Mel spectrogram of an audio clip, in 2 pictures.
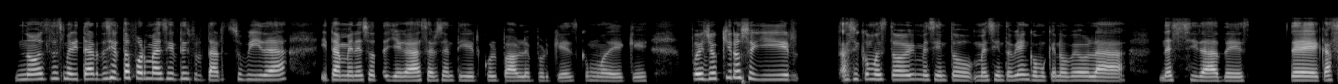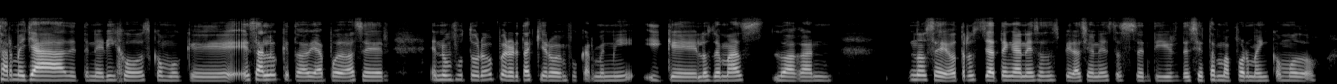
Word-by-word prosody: no 230 +2 +2
es 250 +1 -1
desmeritar 245 -2 +2
de 265 - -6
cierta 300 +1 +4
forma 275 -2 +4
decir, 260 -1 +1
disfrutar 225 -6 -1
su 235 +2 -10
vida 220 +1 +2 0.3
y - - -9
también 205 -2 +4
eso 210 0 0
te 200 -1 -7
llega 185 -1 +2
a 185 - +9
hacer 190 -1 -3
sentir 190 -2 -5
culpable 180 -2 -1
porque 175 -2 -8
es 175 - -10
como, 185 -2 -7
de 165 -1 -2
que, 175 +2 -9 0.4
pues, 245 0 +5
yo 265 +1 +3
quiero 310 +3 +2
seguir 225 -5 0 0.4
así 245 +2 -1
como 245 -1 -1
estoy, 215 -1 +1
me 220 -2 -4
siento 200 -3 -2
me 190 +1 -3
siento 200 -2 -4
bien, 225 +2 +2
como 195 -3 -3
que 190 - -5
no 185 -1 -1
veo 190 0 0
la 175 -2 +3 0.3
necesidad 190 -2 +2
de 175 0 -2 0.5
de 190 -1 +9
casarme 210 0 +1
ya, 200 -2 +7
de 195 -1 -7
tener 185 0 -7
hijos, 195 -1 -4
como 185 -2 -6
que 175 -1 -3
es 220 - -2
algo 220 +1 +4
que - - -9
todavía 180 -2 0
puedo 180 -2 -1
hacer 185 0 -2 0.4
en 210 0 -5
un 215 - 0
futuro, 215 0 -4
pero 215 -5 +2
ahorita 200 +2 +2
quiero 190 -3 -1
enfocarme 185 -1 -7
en 185 - -7
mí 195 - -7
y 320 - -6
que 175 -1 -1
los 185 +1 -3
demás 185 +2 0
lo 190 - -1
hagan, 180 +1 -2 0.7
no 215 -1 0
sé, 190 -6 +2
otros 200 +4 -3
ya 190 -1 +7
tengan 190 -2 +2
esas 190 +1 -2
aspiraciones 185 0 -4
te - - -9
hace 195 - -4
sentir 180 0 -6
de 175 - -4
cierta 195 +3 -2
ma 185 -3 -2
forma 185 -1 -2
incómodo. 180 - -5
195 Hz, 195 wpm, -24 LUFS, 185-215 Hz, 0.7 s, a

